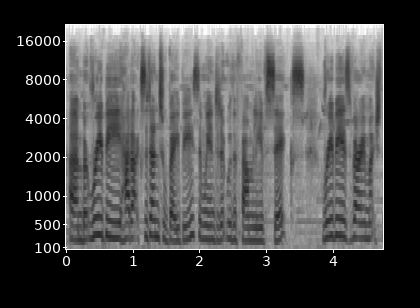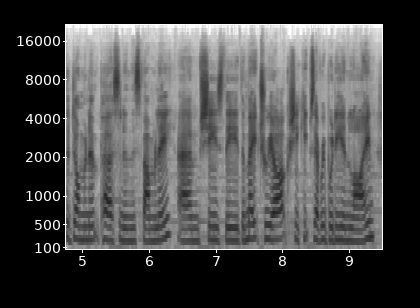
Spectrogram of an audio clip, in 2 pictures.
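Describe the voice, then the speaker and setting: Higher-voiced woman explaining as an animal keeper. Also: fairly even intonation, fast, hardly any pauses, fairly bright tone, faint music behind. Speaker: primate care keeper. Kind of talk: informal explanatory documentary interview.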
